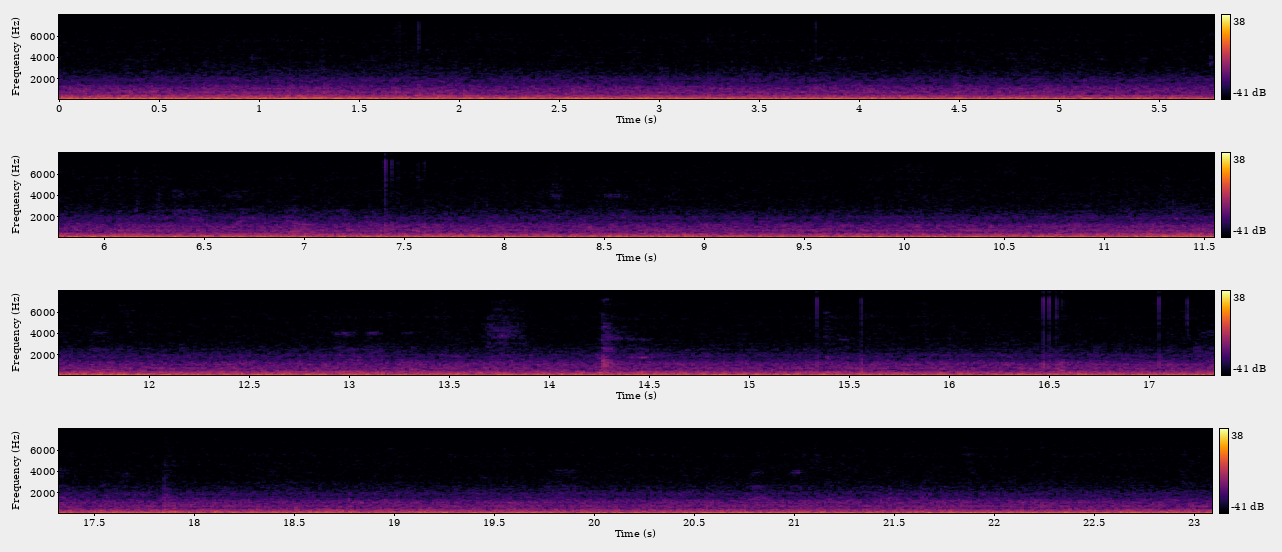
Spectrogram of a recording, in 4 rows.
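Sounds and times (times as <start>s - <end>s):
train wheels rumbling on track: 0.0s - 23.0s.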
